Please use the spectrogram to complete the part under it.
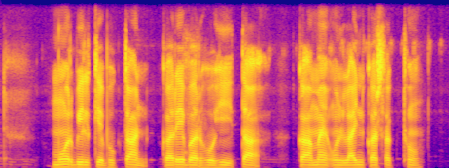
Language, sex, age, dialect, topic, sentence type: Chhattisgarhi, male, 60-100, Eastern, banking, question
